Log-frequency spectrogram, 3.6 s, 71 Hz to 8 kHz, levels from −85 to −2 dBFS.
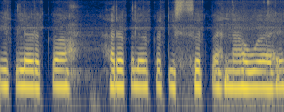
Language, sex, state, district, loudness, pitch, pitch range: Hindi, female, Chhattisgarh, Korba, -15 LUFS, 210 Hz, 200-210 Hz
